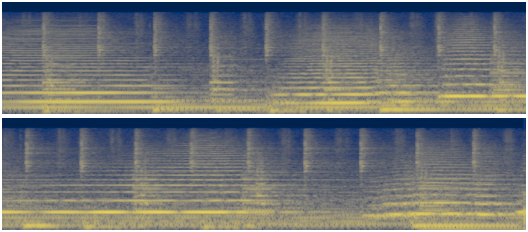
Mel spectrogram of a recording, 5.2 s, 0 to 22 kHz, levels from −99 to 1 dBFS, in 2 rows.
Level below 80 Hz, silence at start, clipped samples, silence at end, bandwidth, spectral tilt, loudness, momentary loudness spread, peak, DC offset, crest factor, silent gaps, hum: -38 dBFS; 0 s; under 0.1%; 0 s; 15 kHz; -6 dB/octave; -15 LUFS; 10 LU; -2 dBFS; under 0.1%; 14 dB; none; none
